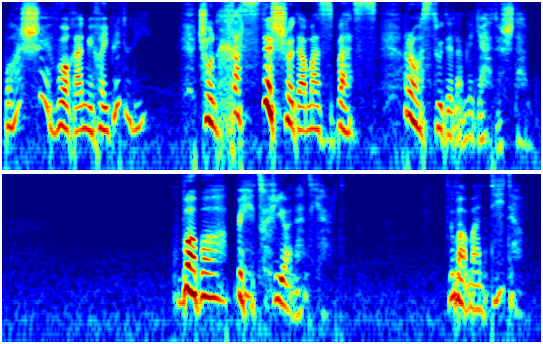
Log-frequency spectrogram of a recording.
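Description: An actress voicing an angry teenage girl in a dubbed drama, bitter and rising to shouting. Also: fairly low pitch, very animated, long pauses, husky, no echo, full character voice. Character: angry teenage girl confronting her mother.

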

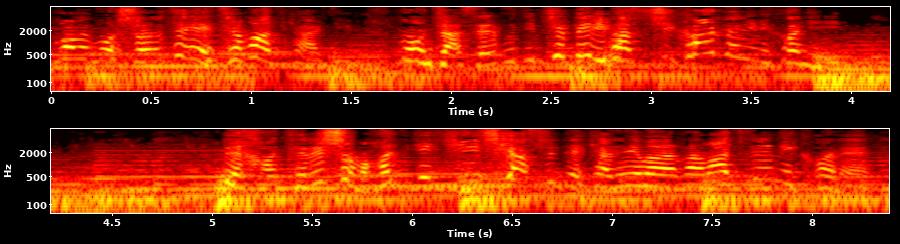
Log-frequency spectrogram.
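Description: A woman voicing an agitated village woman who shouts in a dubbed drama. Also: extremely high pitch, expressive, over loud music. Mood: furious. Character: furious village woman, older, quick to shout.

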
